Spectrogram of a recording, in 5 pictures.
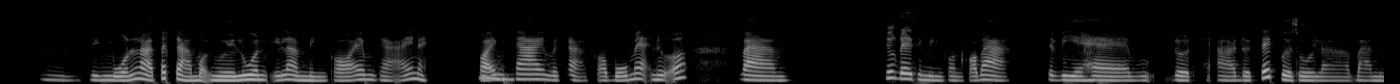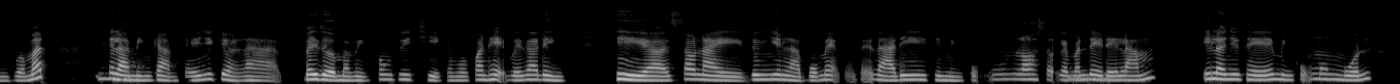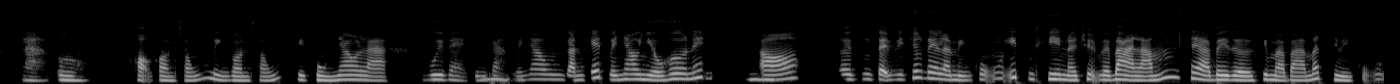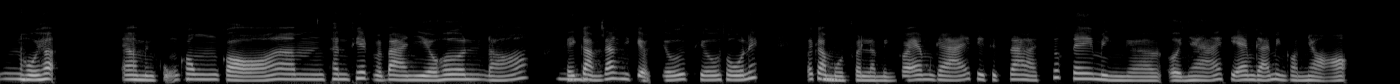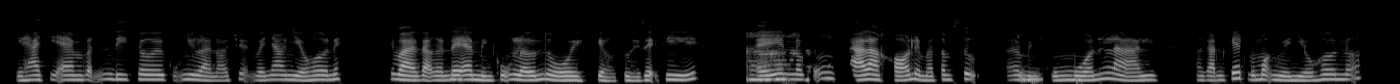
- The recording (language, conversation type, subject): Vietnamese, advice, Làm thế nào để duy trì sự gắn kết với gia đình khi sống xa nhà?
- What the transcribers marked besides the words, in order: other background noise; tapping; unintelligible speech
